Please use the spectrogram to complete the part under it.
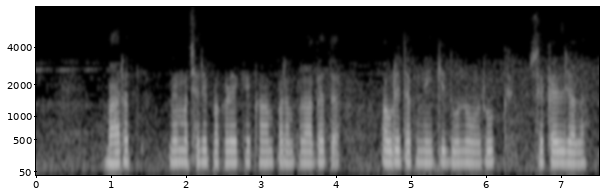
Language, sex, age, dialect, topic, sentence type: Bhojpuri, male, 18-24, Western, agriculture, statement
